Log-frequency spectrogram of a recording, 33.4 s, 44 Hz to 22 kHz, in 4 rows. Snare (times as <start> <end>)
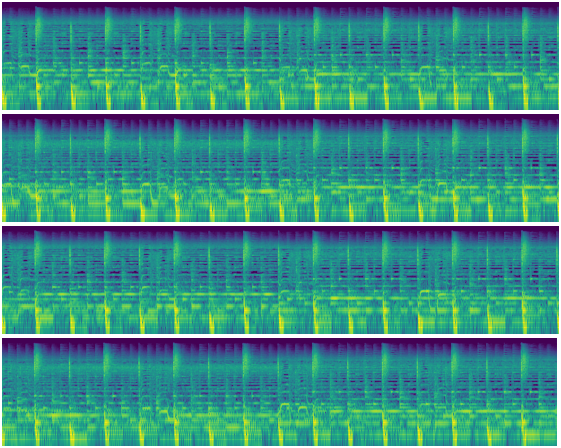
4.7 6.2, 6.8 8.2, 9.9 11.2, 11.9 12.4, 20.4 20.6, 21.4 22.8, 23.4 26.0, 26.6 31.2, 31.8 33.3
